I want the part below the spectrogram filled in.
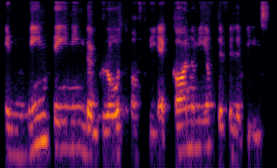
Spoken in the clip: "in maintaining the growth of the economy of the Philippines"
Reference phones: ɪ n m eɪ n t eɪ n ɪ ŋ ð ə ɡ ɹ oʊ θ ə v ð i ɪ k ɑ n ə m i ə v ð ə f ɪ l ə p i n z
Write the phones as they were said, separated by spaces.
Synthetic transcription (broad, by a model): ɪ n m eɪ n t eɪ n ɪ ŋ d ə ɡ ɹ oʊ t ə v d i ɪ k ɑ n ə m i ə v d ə f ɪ l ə p i n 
